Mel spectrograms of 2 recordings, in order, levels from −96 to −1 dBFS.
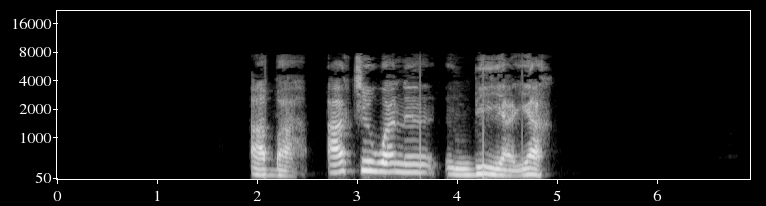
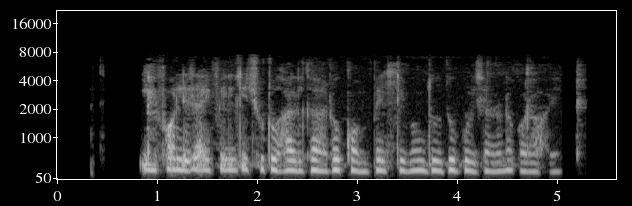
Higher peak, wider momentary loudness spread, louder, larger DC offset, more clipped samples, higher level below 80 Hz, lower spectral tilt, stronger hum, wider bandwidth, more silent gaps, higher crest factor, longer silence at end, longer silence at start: first, -2 dBFS vs -12 dBFS; second, 8 LU vs 11 LU; first, -17 LUFS vs -30 LUFS; neither; neither; first, -54 dBFS vs -82 dBFS; about the same, -6.5 dB/octave vs -5.5 dB/octave; neither; about the same, 7.8 kHz vs 7.4 kHz; second, none vs 5.06-5.18 s; about the same, 18 dB vs 18 dB; first, 2.05 s vs 0.35 s; first, 1.95 s vs 0.8 s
